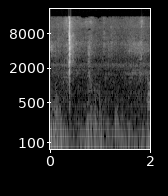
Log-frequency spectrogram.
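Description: Gloved hands working loose soil around the base of a young fir sapling, over a low rumble, with one sharp click about half a second in and a few fainter ticks after it.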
